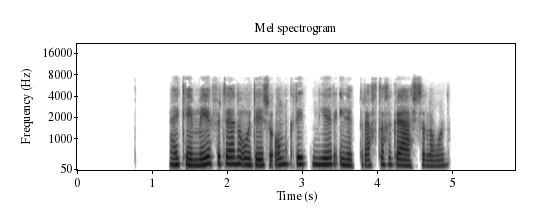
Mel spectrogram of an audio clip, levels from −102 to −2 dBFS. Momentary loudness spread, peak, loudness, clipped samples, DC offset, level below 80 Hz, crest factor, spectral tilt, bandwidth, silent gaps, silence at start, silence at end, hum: 8 LU; -2 dBFS; -18 LUFS; under 0.1%; under 0.1%; -58 dBFS; 16 dB; -7.5 dB/octave; 7.2 kHz; 3.71-3.77 s; 1.25 s; 0.9 s; none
